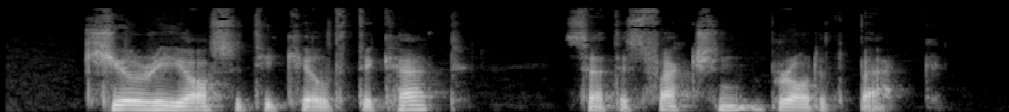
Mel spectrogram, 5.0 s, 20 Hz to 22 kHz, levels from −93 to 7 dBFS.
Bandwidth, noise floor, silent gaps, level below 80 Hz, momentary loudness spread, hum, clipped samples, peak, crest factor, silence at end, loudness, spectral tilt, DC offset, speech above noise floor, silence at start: 16 kHz; -53 dBFS; none; -58 dBFS; 12 LU; none; under 0.1%; -2 dBFS; 16 dB; 0.6 s; -18 LUFS; -6.5 dB/octave; under 0.1%; 36 dB; 0.4 s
